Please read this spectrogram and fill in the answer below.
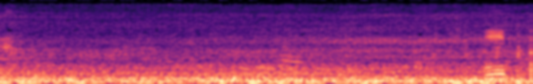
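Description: Busy street ambience: a steady low rumble of traffic and motor scooters under background crowd chatter.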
